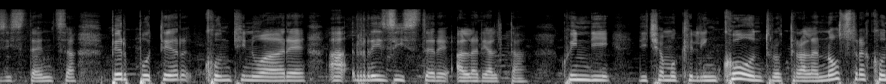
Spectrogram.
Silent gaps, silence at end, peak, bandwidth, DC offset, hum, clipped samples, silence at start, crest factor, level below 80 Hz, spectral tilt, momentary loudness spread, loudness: none; 0 s; -2 dBFS; 14 kHz; under 0.1%; none; under 0.1%; 0 s; 16 dB; -32 dBFS; -5.5 dB/octave; 10 LU; -19 LUFS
